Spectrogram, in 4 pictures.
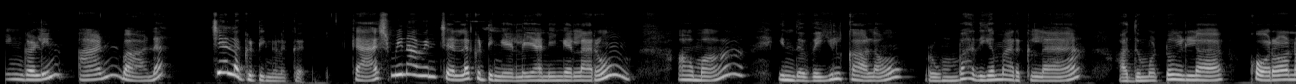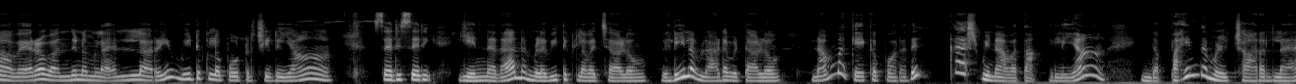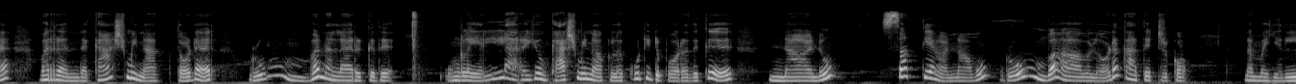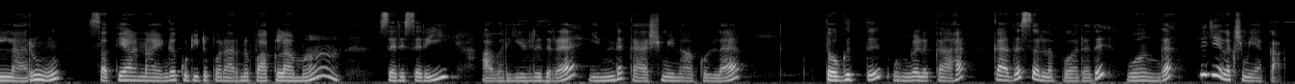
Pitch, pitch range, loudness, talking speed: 190 Hz, 175-245 Hz, -25 LUFS, 95 wpm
